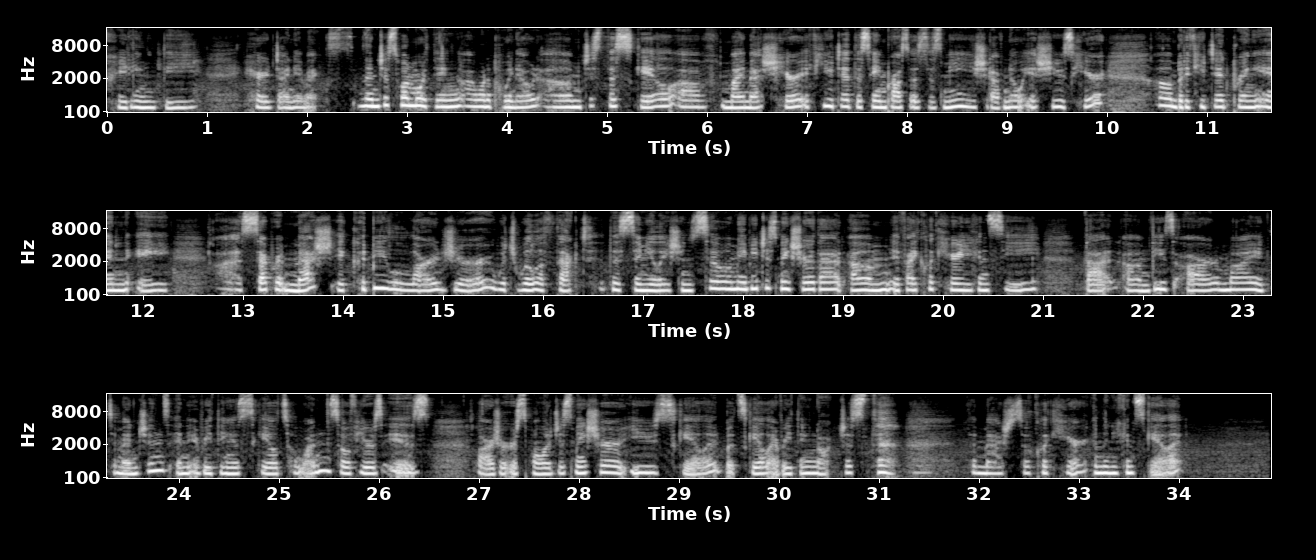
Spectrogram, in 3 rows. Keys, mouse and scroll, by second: 0.3-0.7 scroll up 3, 0.7-1.4 middle drag, 1.4-2.1 scroll down 2, 2.1-2.7 scroll down 1, 2.7 middle click, 3.2 scroll down 1, 3.3 n, 4.5-4.9 scroll down 2, 4.9-5.3 shift+middle drag, 5.3-6.5 scroll down 1, 6.5-9.5 middle drag, 10.8-14.6 middle drag, 15.7-17.3 middle drag, 19.6 click, 26.8 s, 32.3 click, 33.5 s.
